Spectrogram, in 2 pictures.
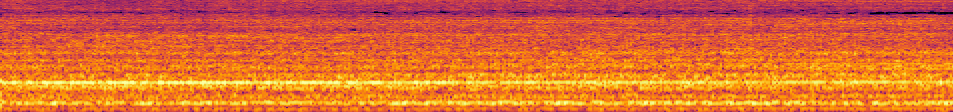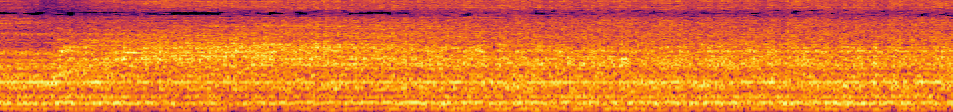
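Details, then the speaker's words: Water softener control valve motor advancing through a forced regeneration (backwash, brine draw, rinse, fill): a steady, even mid-pitched electric hum with no grinding or stalling; the valve motor runs normally. "So when you hear that motor quit running, you can advance it again."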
